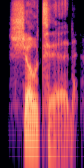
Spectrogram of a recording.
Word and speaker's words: shouted: Pronunciation, shouted. Again, notice that flap T, softening the double consonant sound. It's not a hard TED, it's soft and quick.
